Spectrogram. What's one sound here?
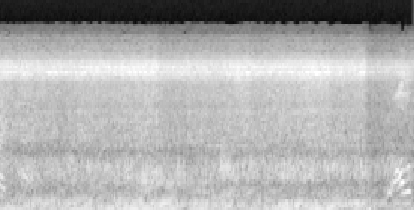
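A propeller plane's engines drone steadily in the distance.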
